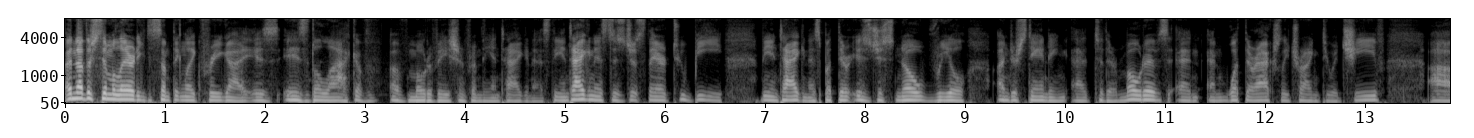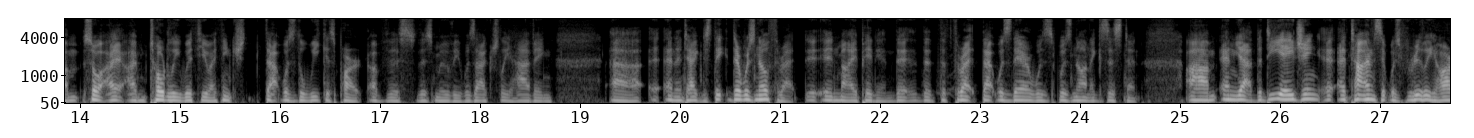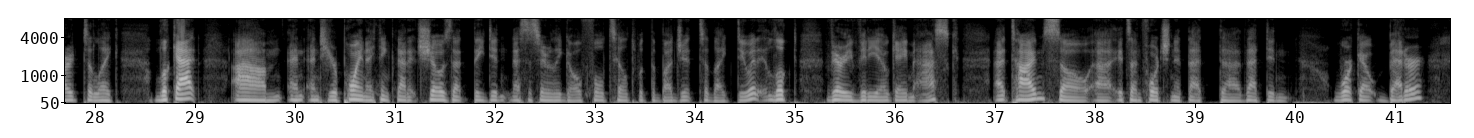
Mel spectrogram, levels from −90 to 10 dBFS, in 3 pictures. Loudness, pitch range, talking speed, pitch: -28 LUFS, 115-140 Hz, 210 wpm, 130 Hz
